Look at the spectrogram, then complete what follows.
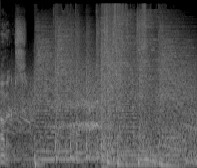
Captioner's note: car skids and crashes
